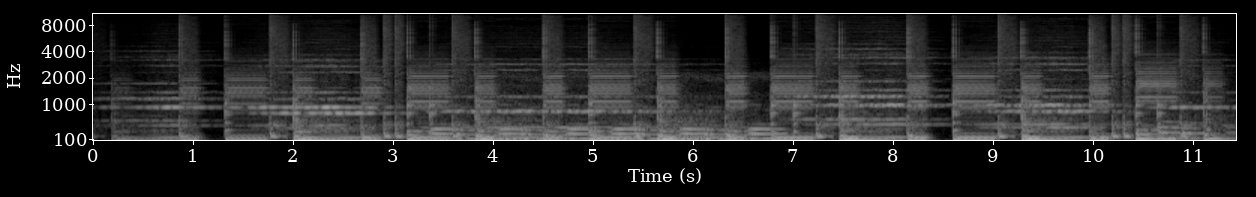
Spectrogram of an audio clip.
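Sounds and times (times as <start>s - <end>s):
ominous video game background music with low notes and percussive hits: 0.0s - 11.4s.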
